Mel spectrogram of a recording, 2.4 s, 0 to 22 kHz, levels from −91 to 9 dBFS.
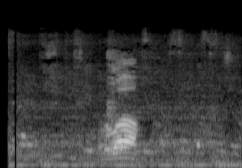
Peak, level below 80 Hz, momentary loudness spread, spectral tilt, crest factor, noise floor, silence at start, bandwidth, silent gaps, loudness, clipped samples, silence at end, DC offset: -4 dBFS; -48 dBFS; 24 LU; -4.5 dB/octave; 20 dB; -41 dBFS; 0.1 s; 10.5 kHz; none; -19 LUFS; under 0.1%; 0.05 s; under 0.1%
